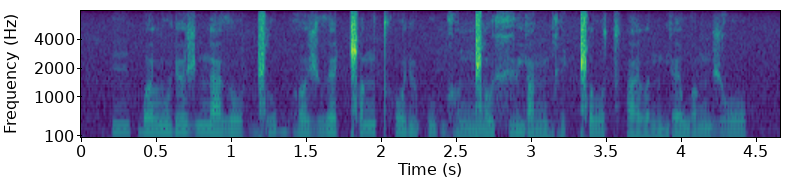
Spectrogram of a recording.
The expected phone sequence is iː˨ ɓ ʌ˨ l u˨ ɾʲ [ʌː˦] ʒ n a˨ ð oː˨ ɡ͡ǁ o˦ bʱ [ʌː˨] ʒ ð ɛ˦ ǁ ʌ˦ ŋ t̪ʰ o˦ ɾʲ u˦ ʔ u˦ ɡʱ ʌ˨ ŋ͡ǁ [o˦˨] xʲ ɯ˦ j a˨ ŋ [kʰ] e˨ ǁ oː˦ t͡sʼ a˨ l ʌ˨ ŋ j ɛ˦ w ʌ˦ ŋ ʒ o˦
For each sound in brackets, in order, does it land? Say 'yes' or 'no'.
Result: no, yes, yes, no

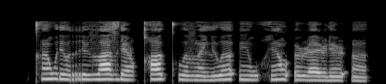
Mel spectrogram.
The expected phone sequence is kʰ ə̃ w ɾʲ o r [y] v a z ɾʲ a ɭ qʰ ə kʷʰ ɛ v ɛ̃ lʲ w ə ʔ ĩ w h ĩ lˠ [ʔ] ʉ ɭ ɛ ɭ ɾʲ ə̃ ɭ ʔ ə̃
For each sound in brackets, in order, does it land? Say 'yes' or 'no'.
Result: yes, yes

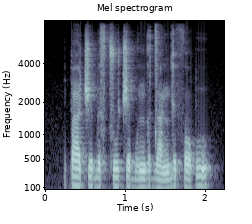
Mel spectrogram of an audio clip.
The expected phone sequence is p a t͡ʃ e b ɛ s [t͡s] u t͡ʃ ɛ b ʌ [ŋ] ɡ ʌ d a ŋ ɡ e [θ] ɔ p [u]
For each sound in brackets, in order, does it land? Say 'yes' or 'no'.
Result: yes, yes, yes, yes

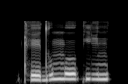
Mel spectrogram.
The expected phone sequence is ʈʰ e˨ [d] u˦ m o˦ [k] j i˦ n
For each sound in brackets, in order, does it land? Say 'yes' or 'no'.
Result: yes, yes

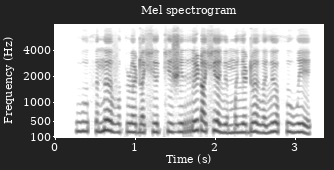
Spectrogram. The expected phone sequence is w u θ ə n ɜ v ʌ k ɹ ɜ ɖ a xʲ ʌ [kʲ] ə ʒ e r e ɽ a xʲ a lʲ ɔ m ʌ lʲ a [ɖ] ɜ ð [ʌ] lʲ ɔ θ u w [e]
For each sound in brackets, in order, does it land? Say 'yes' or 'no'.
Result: yes, yes, yes, yes

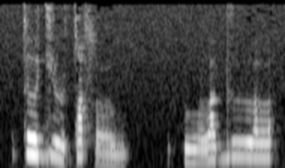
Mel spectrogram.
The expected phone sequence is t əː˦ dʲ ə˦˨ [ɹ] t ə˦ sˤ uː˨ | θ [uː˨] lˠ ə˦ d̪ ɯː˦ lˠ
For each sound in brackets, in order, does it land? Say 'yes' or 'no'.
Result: yes, yes

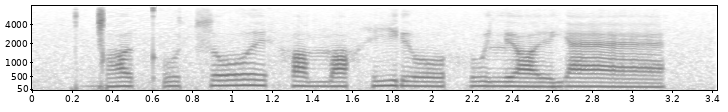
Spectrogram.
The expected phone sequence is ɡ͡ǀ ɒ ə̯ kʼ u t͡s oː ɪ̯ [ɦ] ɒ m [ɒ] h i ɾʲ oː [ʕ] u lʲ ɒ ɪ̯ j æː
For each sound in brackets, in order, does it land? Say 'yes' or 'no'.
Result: no, yes, no

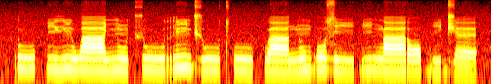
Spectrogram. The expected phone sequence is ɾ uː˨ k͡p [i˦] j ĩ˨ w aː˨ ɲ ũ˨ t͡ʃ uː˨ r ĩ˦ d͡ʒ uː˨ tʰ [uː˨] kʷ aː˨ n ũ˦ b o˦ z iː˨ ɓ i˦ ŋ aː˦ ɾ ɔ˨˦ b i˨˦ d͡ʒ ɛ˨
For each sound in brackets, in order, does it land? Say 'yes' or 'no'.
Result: no, yes

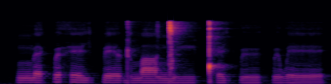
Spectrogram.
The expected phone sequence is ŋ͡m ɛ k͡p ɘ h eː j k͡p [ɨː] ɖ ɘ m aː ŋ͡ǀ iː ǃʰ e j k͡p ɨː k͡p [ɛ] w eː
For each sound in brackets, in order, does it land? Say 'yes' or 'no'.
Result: no, no

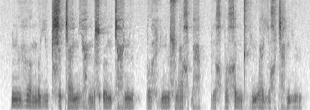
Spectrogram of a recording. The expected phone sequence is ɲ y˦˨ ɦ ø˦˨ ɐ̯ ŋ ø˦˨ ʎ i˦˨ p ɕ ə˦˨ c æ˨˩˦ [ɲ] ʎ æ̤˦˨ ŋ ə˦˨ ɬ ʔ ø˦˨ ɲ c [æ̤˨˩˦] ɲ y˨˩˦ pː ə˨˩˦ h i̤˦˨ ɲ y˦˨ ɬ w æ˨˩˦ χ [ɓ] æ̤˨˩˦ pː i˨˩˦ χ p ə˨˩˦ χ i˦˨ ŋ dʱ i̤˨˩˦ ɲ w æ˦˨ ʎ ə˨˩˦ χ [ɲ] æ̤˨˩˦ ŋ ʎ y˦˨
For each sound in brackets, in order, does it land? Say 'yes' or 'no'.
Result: yes, yes, yes, no

